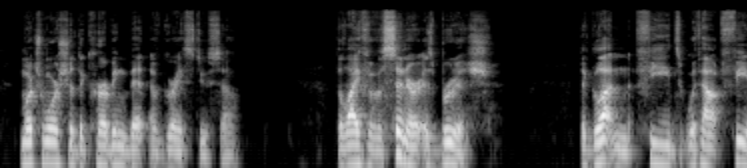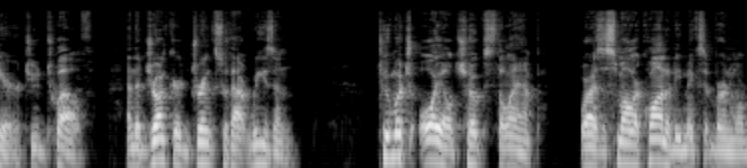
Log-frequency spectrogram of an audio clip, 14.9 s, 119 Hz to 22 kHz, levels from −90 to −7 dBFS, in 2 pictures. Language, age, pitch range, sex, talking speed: English, 30-49, 105-135 Hz, male, 175 wpm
